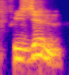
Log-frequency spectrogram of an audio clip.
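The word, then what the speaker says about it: pigeon: Next ಫಿಜನ್, ಫಿಜನ್ ಅಂದ್ರೆ ಪಾರಿವಾಳ, ಇಲ್ಲಿ ಜಿ ಆದ್ಮೇಲೆ ಏನಿದೆ ಇ ಇರೋದ್ರಿಂದ ಇಲ್ಲಿ ಏನಾಗ್ತಾ ಇದೆ ಇದು ಜ ಉಚ್ಚಾರಣೆ ಕೊಡ್ತಾ ಇದೆ.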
